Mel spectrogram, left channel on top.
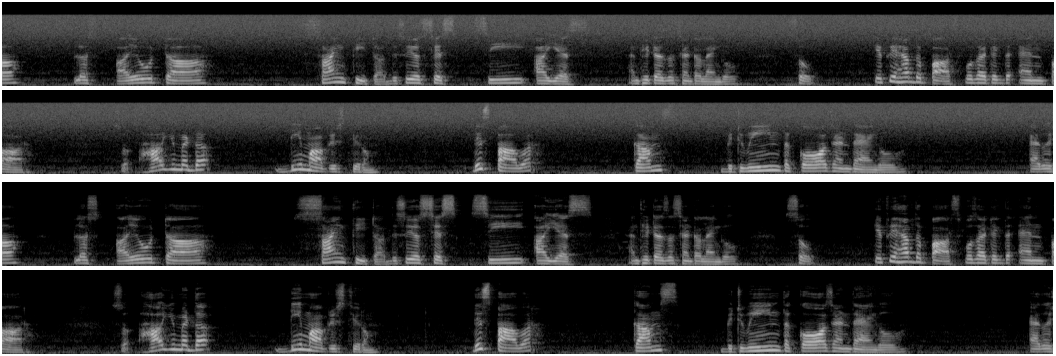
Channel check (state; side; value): noise; left; hiss, 4 dB below the sound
